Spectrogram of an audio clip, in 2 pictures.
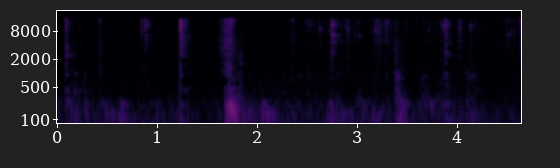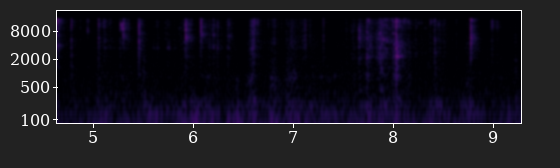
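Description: Metal spatula scraping against an Ender 3's build surface as it is worked under a firmly stuck PLA print, with irregular small clicks and crackles of the plastic brim giving way. A few sharper clicks stand out about two seconds in and near the end.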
